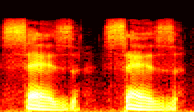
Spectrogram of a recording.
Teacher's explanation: E and E together, they give you the sound E, really open.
